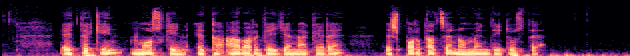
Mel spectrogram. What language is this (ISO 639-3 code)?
eus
